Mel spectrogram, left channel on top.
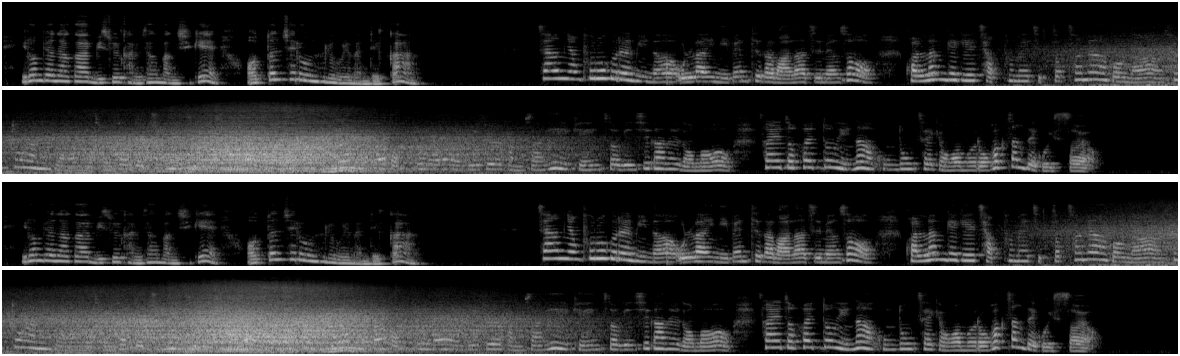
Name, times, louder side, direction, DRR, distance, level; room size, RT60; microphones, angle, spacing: voice 1, 0.0-4.2 14.7-15.3, left 2 dB, 30° left, 0.5 m, -32 dB
voice 2, 5.4-14.4 15.0-22.7, equal, 20° right, 0.8 m, -30 dB
sound 1, 10.7-17.5, right 2 dB, 65° right, 1.1 m, -25 dB
4.7 x 3.8 x 2.8 m
head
